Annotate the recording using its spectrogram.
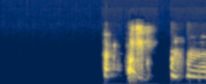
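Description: A woman sneezing once about a second in: a brief catch of breath, then one sharp sneeze.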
